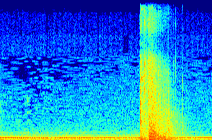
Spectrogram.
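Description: A locked door in the video game The Longing Ribbon gives a single heavy thunk with a brief rattling tail, sounding once over a steady low ambient hum.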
